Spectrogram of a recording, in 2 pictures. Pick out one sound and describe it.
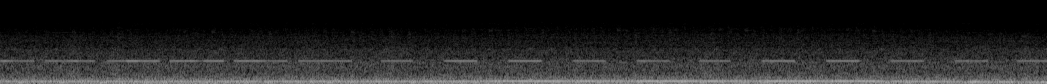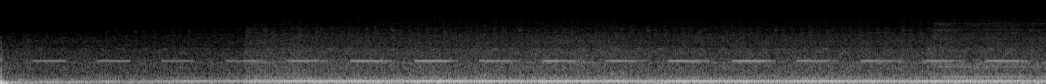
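An aircraft engine hums steadily nearby.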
